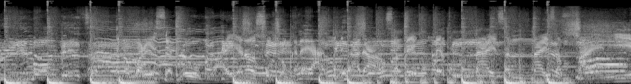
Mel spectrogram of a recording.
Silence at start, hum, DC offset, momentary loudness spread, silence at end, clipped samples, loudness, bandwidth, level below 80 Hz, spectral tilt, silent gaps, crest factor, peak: 0 s; none; under 0.1%; 3 LU; 0 s; under 0.1%; -12 LUFS; over 20 kHz; -18 dBFS; -3.5 dB/octave; none; 12 dB; 0 dBFS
